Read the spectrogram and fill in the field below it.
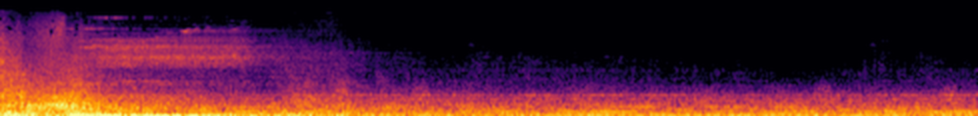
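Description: Triumphant fanfare music swells and then holds softly.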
